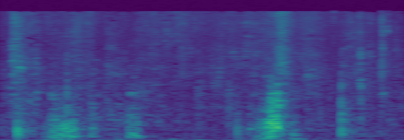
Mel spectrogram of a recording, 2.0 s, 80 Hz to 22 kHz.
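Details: Five 28-day-old feral puppy siblings, eating raw meat down to the bones indoors and already guarding their food, give several short, low, rough growling bursts, the loudest near the end, over soft chewing noises.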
